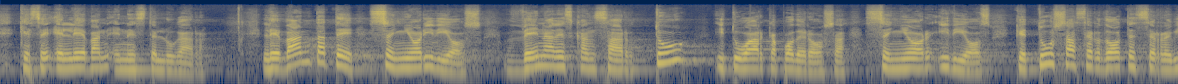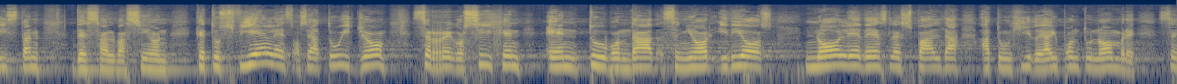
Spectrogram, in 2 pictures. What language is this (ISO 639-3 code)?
spa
